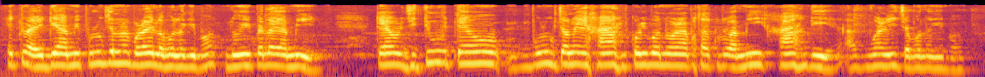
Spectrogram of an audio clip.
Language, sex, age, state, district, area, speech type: Assamese, female, 45-60, Assam, Udalguri, rural, spontaneous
